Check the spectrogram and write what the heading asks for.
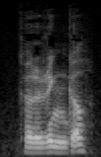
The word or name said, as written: Coire Ringeal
